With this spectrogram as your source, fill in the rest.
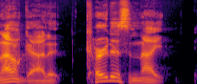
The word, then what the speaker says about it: Knight: Curtis Knight. Yeah. Ooh. And it's this. And the K is silent. Knight.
